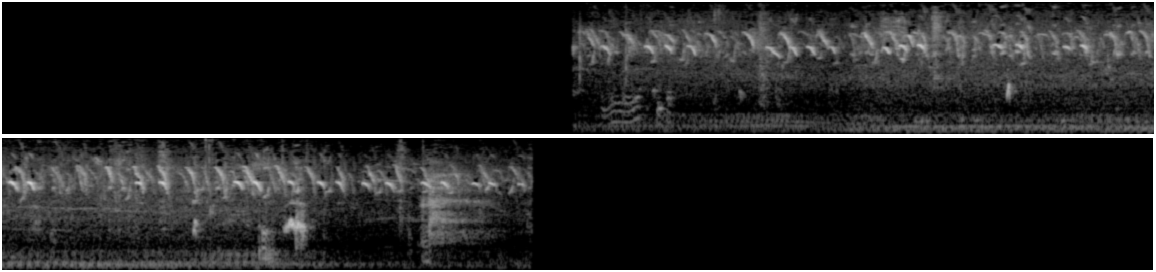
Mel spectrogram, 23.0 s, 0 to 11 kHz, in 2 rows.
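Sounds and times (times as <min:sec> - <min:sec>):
low steady hum: 0:05.8 - 0:16.4
chicken clucking: 0:05.8 - 0:16.8
chickens chirping and peeping: 0:05.8 - 0:16.8.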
